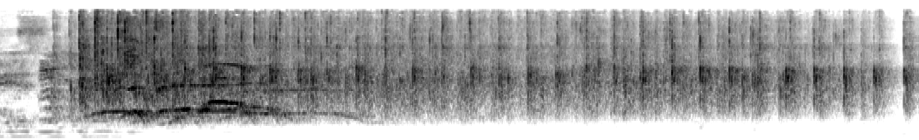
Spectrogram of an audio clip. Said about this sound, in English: Um, just as also we clap for this too, uh, we do get to screw in two more light bulbs still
